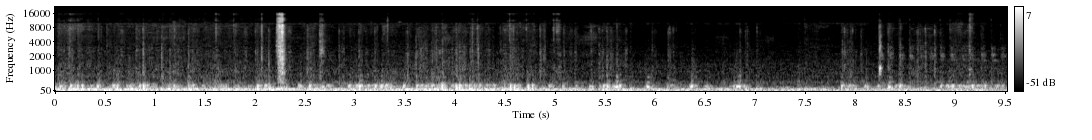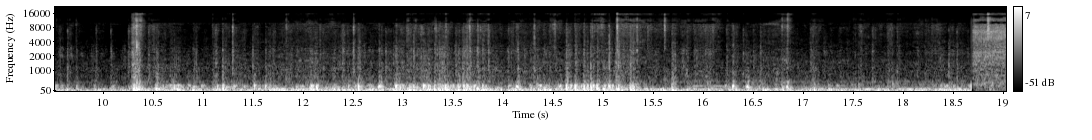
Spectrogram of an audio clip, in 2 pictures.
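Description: Low rumble of a Kia Picanto's tyres and suspension on an unpaved gravel road, heard from inside the cabin, with a couple of sharp ticks about two seconds in and again about ten seconds in. It cuts off suddenly near the end.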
